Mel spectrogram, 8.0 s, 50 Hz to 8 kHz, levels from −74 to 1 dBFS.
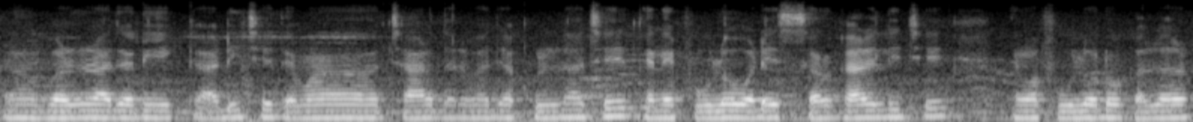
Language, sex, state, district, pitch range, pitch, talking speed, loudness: Gujarati, male, Gujarat, Gandhinagar, 120-125 Hz, 125 Hz, 145 wpm, -15 LUFS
